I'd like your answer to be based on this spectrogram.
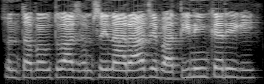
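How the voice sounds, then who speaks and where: A woman's voice: sits high, little pitch movement, rapid-fire, fairly bright tone. A woman voicing a bossy but loving old village grandmother in a cartoon, scolding and then coaxing the family. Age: older. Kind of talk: cartoon voice acting.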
